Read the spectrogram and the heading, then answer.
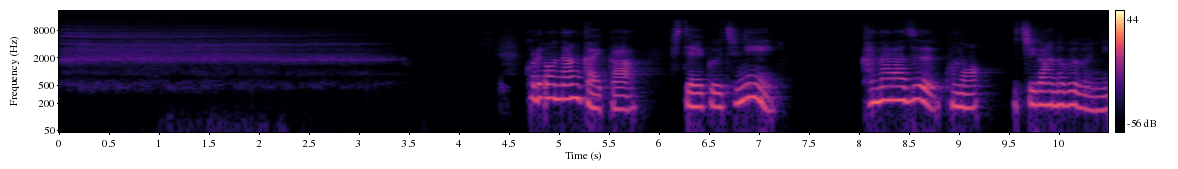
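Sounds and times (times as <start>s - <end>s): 
slow exhale through the mouth during a guided breathing exercise: 0.0s - 3.4s
speech: 4.7s - 7.3s, 8.1s - 10.4s.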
